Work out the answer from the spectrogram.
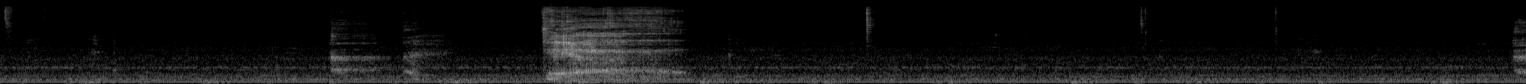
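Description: One long, loud belch after a couple of smaller throaty sounds, over steady room hum; burping.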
